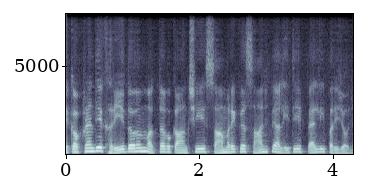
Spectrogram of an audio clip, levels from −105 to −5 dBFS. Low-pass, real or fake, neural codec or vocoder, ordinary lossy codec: none; fake; codec, 16 kHz, about 1 kbps, DyCAST, with the encoder's durations; none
